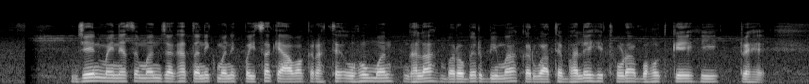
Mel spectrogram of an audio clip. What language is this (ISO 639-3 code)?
hne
